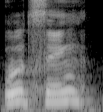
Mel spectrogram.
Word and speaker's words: Ulcinj: Taipei where are you now I am in utsing I've worked on the pronunciation of that it's spelled ulcinj and uh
